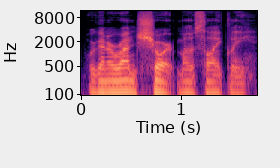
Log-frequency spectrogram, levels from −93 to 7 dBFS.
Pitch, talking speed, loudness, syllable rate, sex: 100 Hz, 275 wpm, -17 LUFS, 6.9 syllables/s, male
